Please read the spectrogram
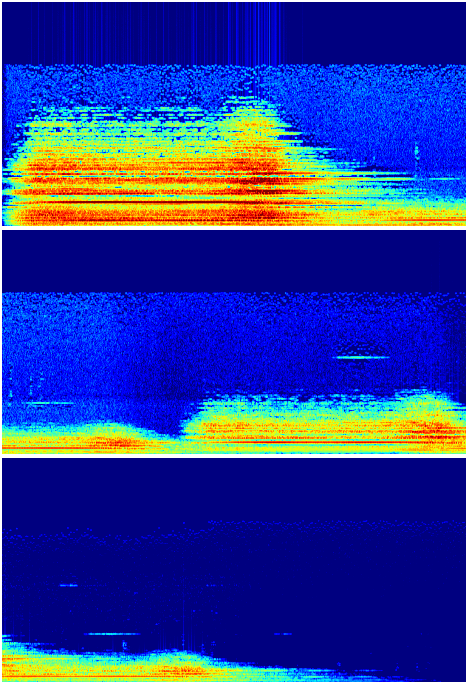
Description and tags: cymbals processed samples remix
